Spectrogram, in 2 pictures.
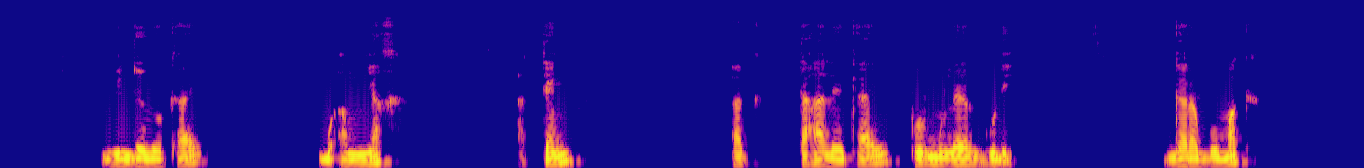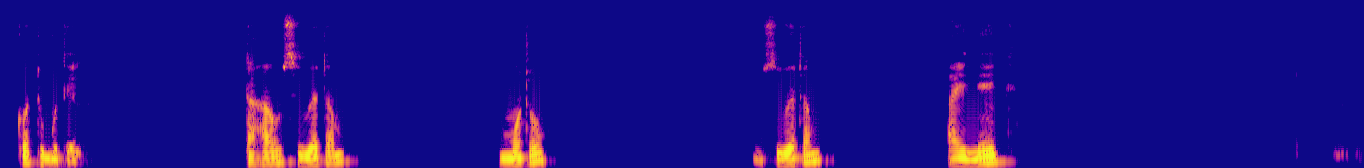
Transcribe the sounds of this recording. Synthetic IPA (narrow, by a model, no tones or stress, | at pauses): windɛlɔkʰaj | bɔʔamɲax | ʔatːɛŋ | ʔak | taɦalɛkʰajpuɾmulɛɾɡudi | ɡaɾabɔmakː | kɔtːubutɛl | taɦawsiwɛtam | mɔtɔ | siwɛtam | ʔajneɡ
